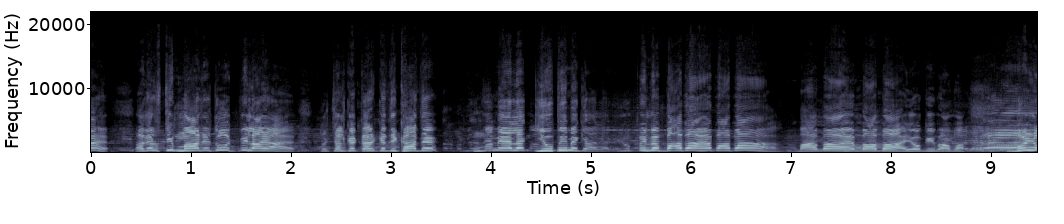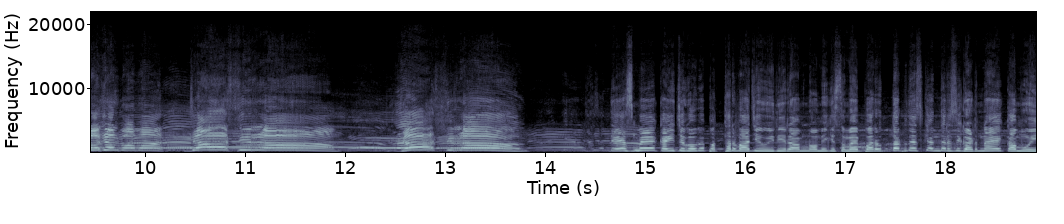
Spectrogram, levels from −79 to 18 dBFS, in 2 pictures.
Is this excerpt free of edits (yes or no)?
yes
